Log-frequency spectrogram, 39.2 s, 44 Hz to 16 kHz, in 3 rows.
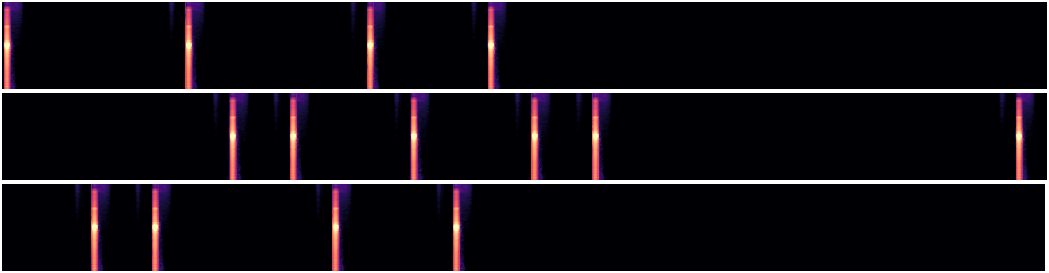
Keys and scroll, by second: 6.9 Up, 13.0 Up, 13.9 Left, 36.1 Down, 36.5 Left.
